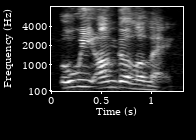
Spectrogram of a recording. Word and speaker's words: Uiagalelei: in a new starting quarterback, but also DJ Uiagalelei did start a couple games last year in Trevor Lawrence's absence. Wait, can you say that again? DJ Uiagalelei. That's how you pronounce it.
